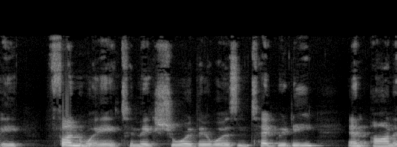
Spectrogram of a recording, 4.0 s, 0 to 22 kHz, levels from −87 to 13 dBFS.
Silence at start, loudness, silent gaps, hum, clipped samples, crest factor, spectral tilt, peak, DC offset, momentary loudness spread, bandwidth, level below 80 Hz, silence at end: 0 s; -18 LUFS; none; none; under 0.1%; 18 dB; -5 dB/octave; 0 dBFS; under 0.1%; 10 LU; 17 kHz; -70 dBFS; 0 s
